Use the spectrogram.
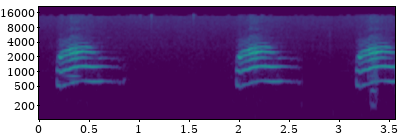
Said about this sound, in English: Was that your cat? My cat's choking on something. What did you feed it? I fed it nothing out of the ordinary. And it's making that noise on its own? Yeah.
